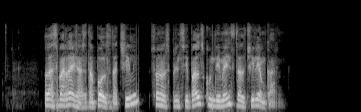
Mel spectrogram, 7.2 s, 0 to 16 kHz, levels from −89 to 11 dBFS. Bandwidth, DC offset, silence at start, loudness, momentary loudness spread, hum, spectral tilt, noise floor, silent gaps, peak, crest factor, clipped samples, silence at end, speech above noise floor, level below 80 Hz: 8 kHz; under 0.1%; 0.9 s; -16 LUFS; 8 LU; none; -6 dB/octave; -62 dBFS; none; 0 dBFS; 18 dB; under 0.1%; 1.7 s; 47 dB; -54 dBFS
